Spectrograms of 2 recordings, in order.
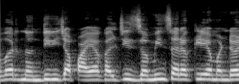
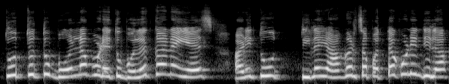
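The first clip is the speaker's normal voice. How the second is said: higher, pressing questions to a friend; lightly voiced anxious young wife; Nandini questioning Arya; 7 semitones higher than usual. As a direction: demand answers, puzzled and urgent.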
